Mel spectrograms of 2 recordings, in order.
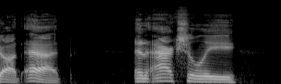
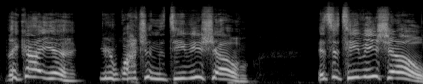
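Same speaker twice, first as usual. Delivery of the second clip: taunting; 10 semitones higher than usual. Acted. Taunting, higher pitch.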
